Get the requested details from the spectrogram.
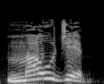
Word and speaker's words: موجب: موجب میم واو جیم بی به زم اول سبب، موجب به فتح اول معاش، این دو کلمه نیز کمتر مراعات می شود، در حالی که معنی خیلی متفاوت دارن.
